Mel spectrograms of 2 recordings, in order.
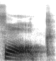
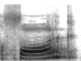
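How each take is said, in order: First: The r sound is left silent in the word. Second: The r sound is pronounced in the word. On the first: The speaker calls it right. "आर silent है" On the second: The speaker calls it wrong. "It's not फॉर्क"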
